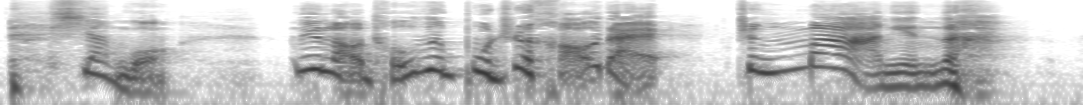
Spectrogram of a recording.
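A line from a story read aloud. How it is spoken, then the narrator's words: Mocking, egging on. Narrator (Chinese): 那个斗子还添油加醋的讥笑衙内的火儿，他说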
